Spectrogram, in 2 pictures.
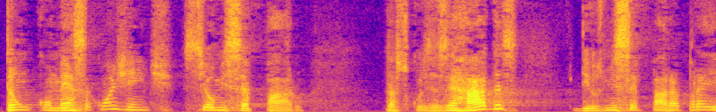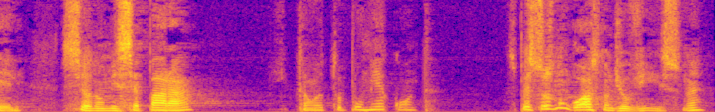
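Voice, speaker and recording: A man preaching a sermon emphatically, swinging from soft to loud and putting questions to his congregation. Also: on the high side, animated, brisk, gravelly, slightly rough. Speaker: pastor. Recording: long hall reverb.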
